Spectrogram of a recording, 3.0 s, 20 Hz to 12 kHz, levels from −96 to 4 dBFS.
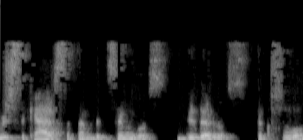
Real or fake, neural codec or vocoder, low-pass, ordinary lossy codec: real; none; 10.8 kHz; MP3, 32 kbps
